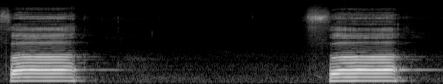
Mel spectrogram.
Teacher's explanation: سا پہ ہم نے سیٹی کی آواز نہیں آنے دینی، تو اس کو نرم پڑھنا ہے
